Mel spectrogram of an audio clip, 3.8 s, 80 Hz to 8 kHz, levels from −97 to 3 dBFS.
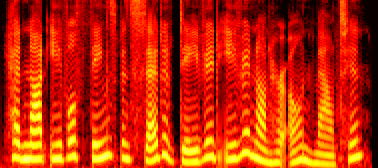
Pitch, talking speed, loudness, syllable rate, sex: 235 Hz, 205 wpm, -19 LUFS, 4.9 syllables/s, female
